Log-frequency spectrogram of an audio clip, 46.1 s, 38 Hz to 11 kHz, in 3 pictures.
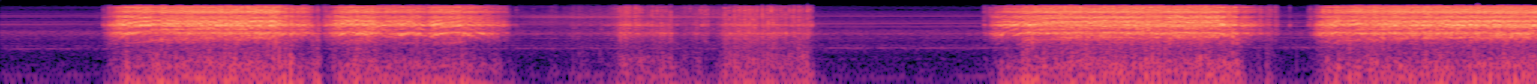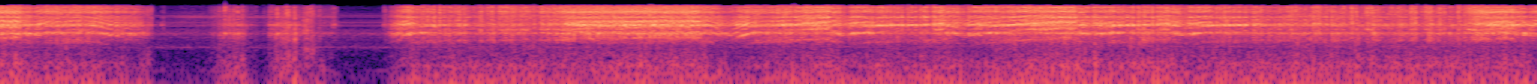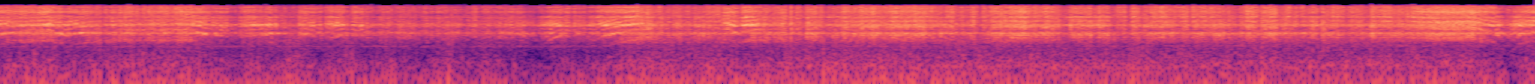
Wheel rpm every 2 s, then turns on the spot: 40, 110, 40, 20, 10, 160, 100, 180, 50, 60, 190, 150, 170, 170, 200, 170, 130, 110, 160, 220, 240, 230, 200.
6-8 16-18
